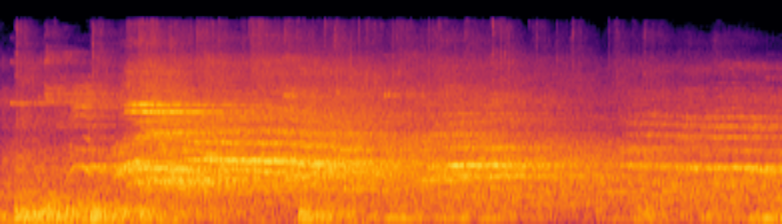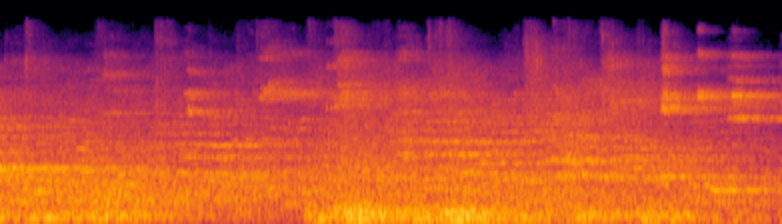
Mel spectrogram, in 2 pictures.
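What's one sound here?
Spectators cheer and shout with excitement.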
